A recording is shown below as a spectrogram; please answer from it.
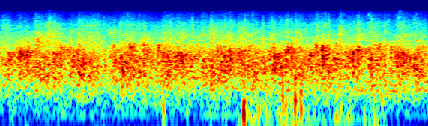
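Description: An audience at a political rally at a Democratic party festival in Turin applauds in a dense, sustained, even wash of clapping that fills the whole stretch.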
